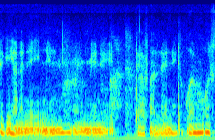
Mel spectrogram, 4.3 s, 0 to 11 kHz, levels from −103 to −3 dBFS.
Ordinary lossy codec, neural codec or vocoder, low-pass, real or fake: Opus, 32 kbps; none; 9.9 kHz; real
